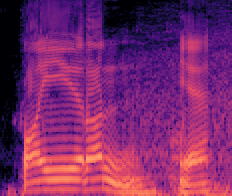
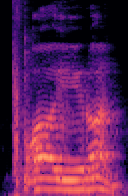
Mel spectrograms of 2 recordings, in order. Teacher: to juga mempunyai sifat isti'la, yaitu naik pangkal lidahnya tebal. Itbaq juga.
